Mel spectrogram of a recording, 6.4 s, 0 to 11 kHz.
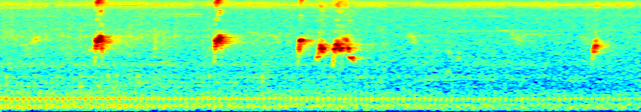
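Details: Red-whiskered bulbul recorded during bulbul trapping on 16 October 2016: short, bright chirped notes spaced about a second apart, with a brief cluster near the middle, over a steady engine and motorcycle drone.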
